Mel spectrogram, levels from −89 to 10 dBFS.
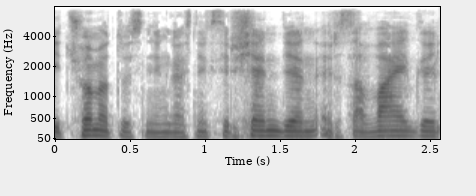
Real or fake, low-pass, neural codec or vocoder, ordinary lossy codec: real; 7.2 kHz; none; AAC, 32 kbps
